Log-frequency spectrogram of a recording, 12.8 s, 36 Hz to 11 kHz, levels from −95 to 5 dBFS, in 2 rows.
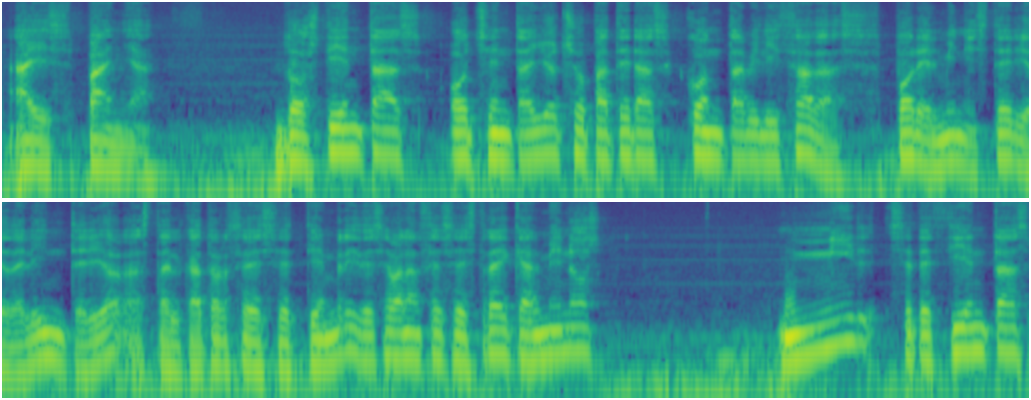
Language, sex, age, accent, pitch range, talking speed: Spanish, male, 50-69, Spanish, 100-120 Hz, 115 wpm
